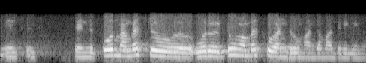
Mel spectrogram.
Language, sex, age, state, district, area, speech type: Tamil, female, 18-30, Tamil Nadu, Viluppuram, rural, conversation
